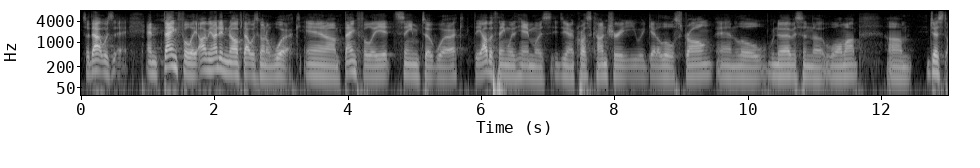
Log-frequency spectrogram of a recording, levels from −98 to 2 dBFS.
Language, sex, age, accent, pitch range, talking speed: English, male, 20-39, Australian, 105-125 Hz, 215 wpm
